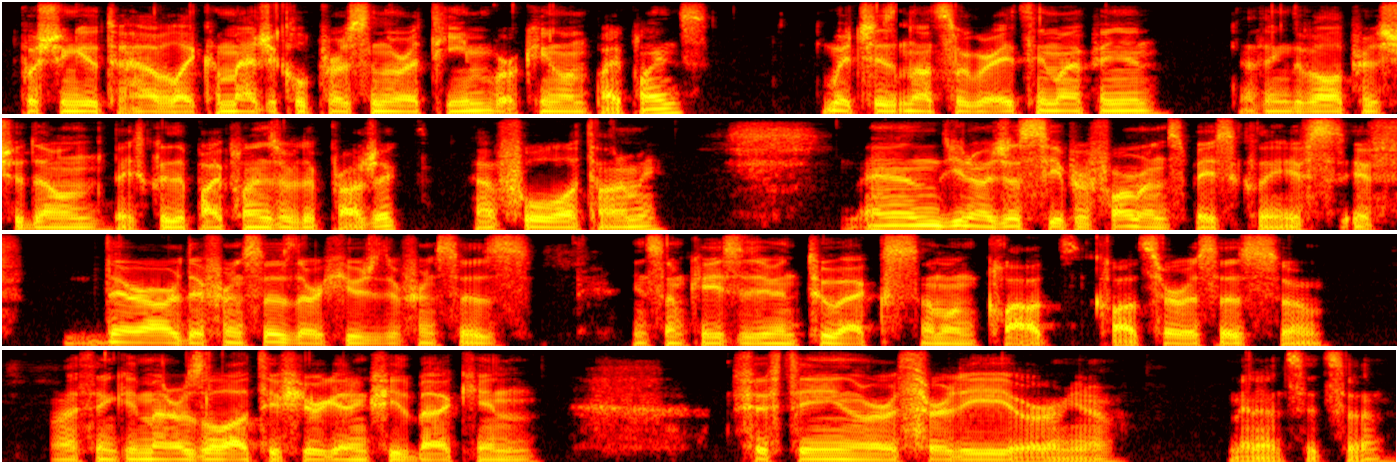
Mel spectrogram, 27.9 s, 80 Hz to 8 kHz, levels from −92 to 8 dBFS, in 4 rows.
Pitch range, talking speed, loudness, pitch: 80-90 Hz, 180 wpm, -19 LUFS, 85 Hz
